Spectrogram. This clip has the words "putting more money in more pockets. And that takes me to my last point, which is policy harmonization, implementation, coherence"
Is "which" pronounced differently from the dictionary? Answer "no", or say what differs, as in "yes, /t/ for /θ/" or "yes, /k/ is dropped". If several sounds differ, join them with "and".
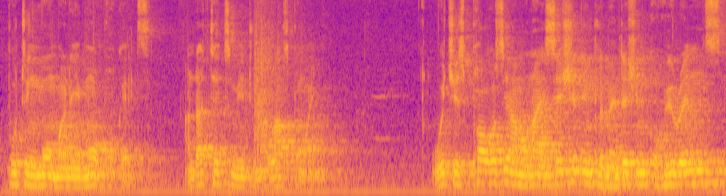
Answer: no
